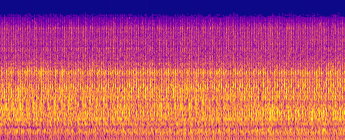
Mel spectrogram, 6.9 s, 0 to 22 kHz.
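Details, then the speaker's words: Steady, even idle clatter from a 1990 Volkswagen Jetta Mk2 1.6L diesel with no squeal or chirp, started after an alternator belt drive repair and modification; the belt drive is quiet and healthy. "I'm going to start it up now and see if it squeals any if it does I'll tighten the belt up a little bit try it again"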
